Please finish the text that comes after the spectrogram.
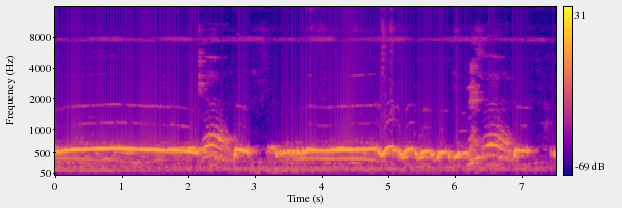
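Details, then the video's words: Six-month-old pelung-style ring-necked dove practising its coo in darkness, said to sound like a wolf howling: sustained steady mid-pitched notes lasting about two seconds, each ending in a quick wavering wobble, with a soft hum beneath. "Burung Puter Pelung Suara Mirip Srigala Mengaung"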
